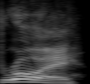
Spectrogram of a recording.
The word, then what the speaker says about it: Roi: So, here is Lewis Roy. His last name is spelled ROI like return on investment with his version of the American Space Giants theme.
